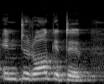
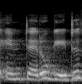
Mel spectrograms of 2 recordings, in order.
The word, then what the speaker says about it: interrogative: दूसरा होता है इंटरोगेटिव, आप लोग इसे इंटेरोगेटिव भी बोलते हैं, लेकिन जो इसका करेक्ट प्रोनाउंसिएशन होता है बच्चों, वो होता है इंटरोगेटिव।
